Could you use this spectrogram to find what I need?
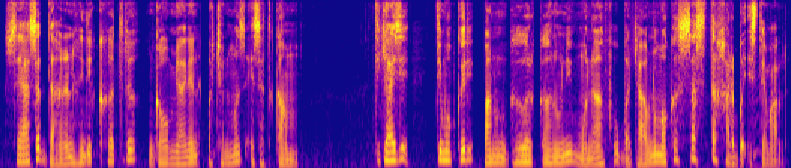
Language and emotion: Kashmiri, disgusted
